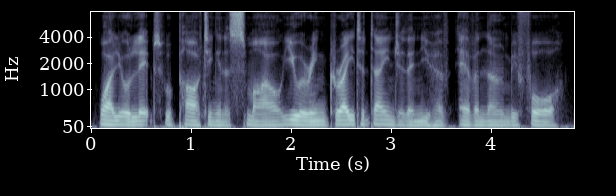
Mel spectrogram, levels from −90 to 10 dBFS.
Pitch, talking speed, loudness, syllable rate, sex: 100 Hz, 235 wpm, -19 LUFS, 6.4 syllables/s, male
